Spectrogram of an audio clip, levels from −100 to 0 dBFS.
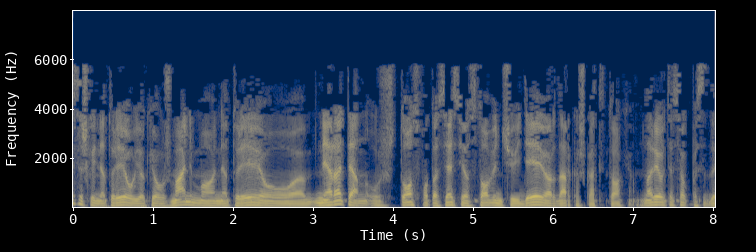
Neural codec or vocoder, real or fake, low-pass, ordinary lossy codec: none; real; 7.2 kHz; MP3, 24 kbps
